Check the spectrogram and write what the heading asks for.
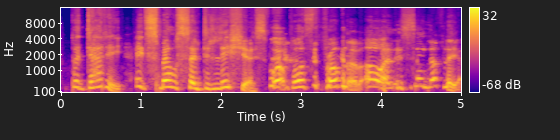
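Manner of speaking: high, pleading puppy voice, with a laugh; dog's innocent voice. Pretend. Owner voices his dog pleading with Dad innocently. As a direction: play the dog begging Daddy, all innocence.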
